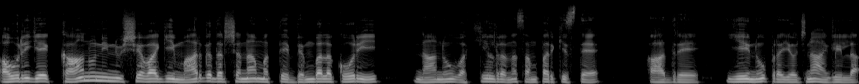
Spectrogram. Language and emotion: Kannada, sad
